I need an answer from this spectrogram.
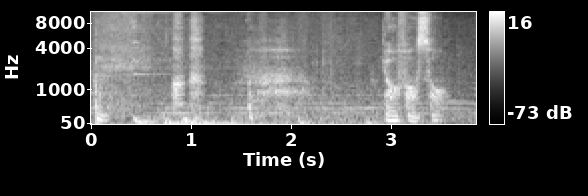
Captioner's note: Li Yuze's breath trembles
